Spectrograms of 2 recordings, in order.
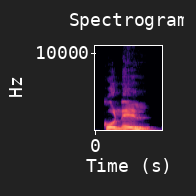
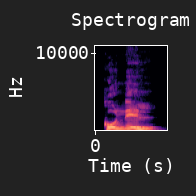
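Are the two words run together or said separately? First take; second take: run together; run together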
